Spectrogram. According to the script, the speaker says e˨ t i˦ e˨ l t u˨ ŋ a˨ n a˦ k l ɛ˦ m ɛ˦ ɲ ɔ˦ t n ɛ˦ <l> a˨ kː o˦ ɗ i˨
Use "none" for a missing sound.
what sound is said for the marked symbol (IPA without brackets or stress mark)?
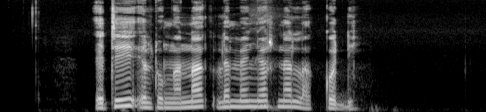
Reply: l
